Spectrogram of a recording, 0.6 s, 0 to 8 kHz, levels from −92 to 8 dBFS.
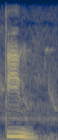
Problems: constant background noise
